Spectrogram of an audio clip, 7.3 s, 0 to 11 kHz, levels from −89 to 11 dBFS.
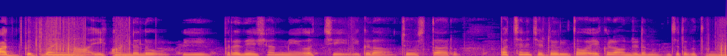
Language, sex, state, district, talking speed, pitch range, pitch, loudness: Telugu, female, Andhra Pradesh, Guntur, 105 wpm, 220-240 Hz, 230 Hz, -20 LUFS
